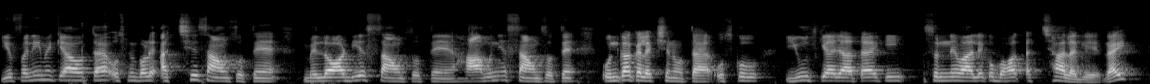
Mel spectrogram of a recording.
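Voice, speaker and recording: A man teaching literature, reading definitions slowly and explaining them in Hindi with frequent check-ins. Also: a little high, fairly bright tone. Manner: reads English definitions slowly, then explains quickly in Hindi with frequent "ठीक है?". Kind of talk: Hindi-English classroom explanation.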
